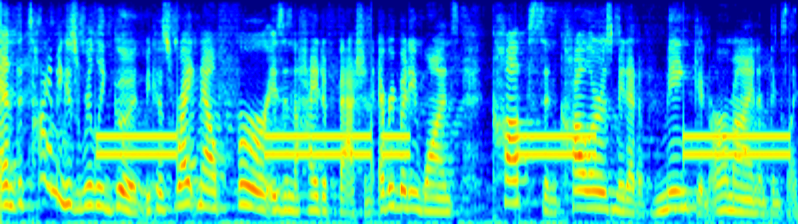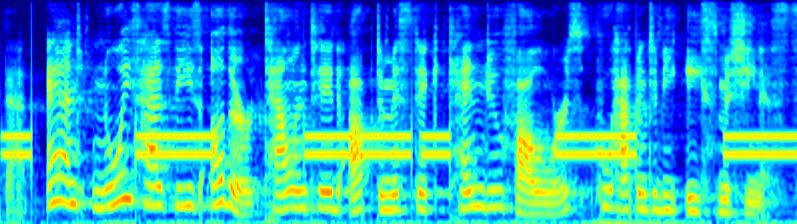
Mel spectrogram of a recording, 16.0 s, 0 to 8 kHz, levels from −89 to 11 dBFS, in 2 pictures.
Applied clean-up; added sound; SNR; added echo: none; Telephone; 5 dB; reverberation time 1.3 s.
